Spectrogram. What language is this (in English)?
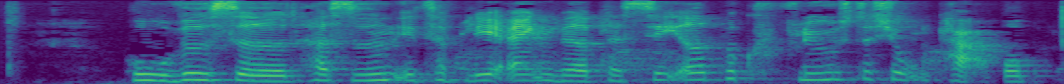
Danish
